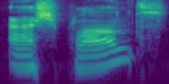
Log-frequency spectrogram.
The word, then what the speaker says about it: Ashplant: it out um and your name is ashplant just to know so that's a h p l a NT have I pronounced that correctly you have pronounced that correctly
